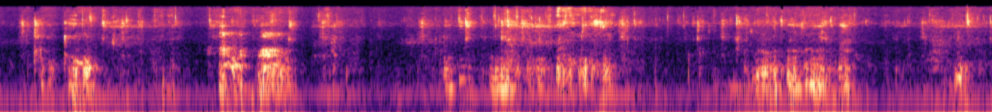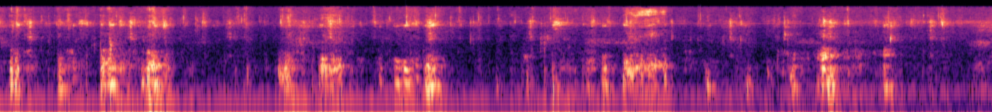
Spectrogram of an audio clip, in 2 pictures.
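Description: Norwich Terrier gnawing a bone: irregular wet chewing and crunching noises, coming in uneven bursts.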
